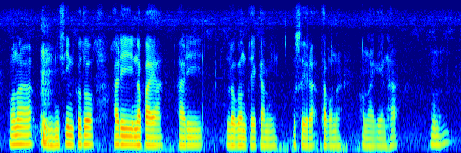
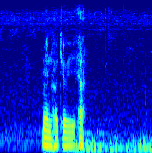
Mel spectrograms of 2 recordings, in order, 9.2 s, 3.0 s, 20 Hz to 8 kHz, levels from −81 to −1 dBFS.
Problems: none marked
